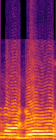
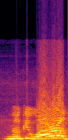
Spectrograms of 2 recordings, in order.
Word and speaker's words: Mugiwara: Oh, hey, Marigara. How you got? Mugiwara? That's how you say it.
